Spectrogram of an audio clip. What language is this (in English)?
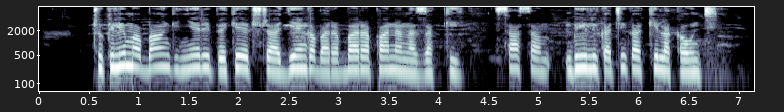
Swahili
